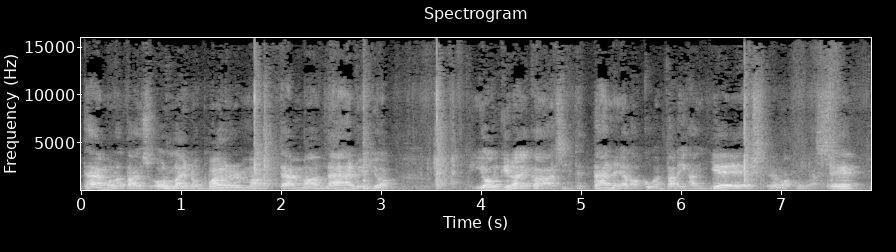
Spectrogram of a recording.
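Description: Halting man sorting films, echoey room. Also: mid-range voice. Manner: halting, repeats words and restarts, plain verdicts. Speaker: vlogger unboxing donated films. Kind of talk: casual vlog commentary. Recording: echoey room with loud noise.

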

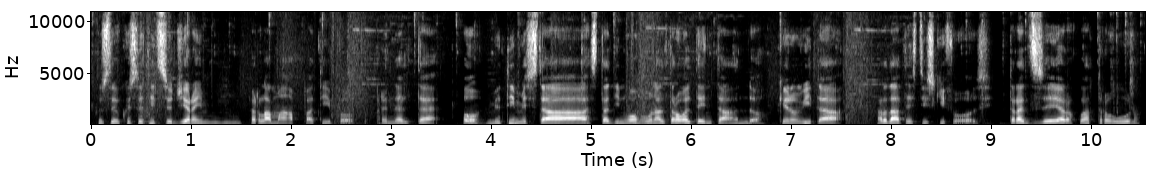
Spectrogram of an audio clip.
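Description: Guy streaming a game, swears constantly, rants and jokes at chat, mid-pitched voice. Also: moderate pace, vocal fry, hardly any pauses, darkish tone, a little hiss or hum. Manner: profane, ranting, teasing, talks to chat. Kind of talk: casual live-stream gameplay commentary.

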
